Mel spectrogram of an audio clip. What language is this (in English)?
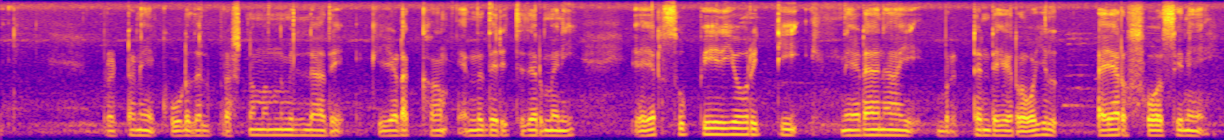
Malayalam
